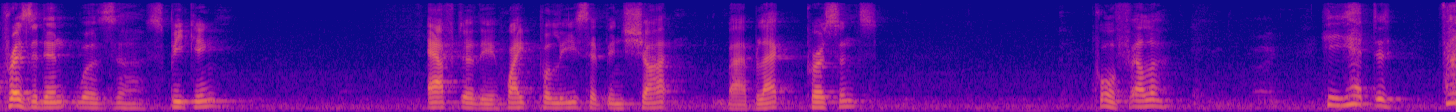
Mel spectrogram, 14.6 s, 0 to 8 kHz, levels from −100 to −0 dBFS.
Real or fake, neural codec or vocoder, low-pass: real; none; 7.2 kHz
